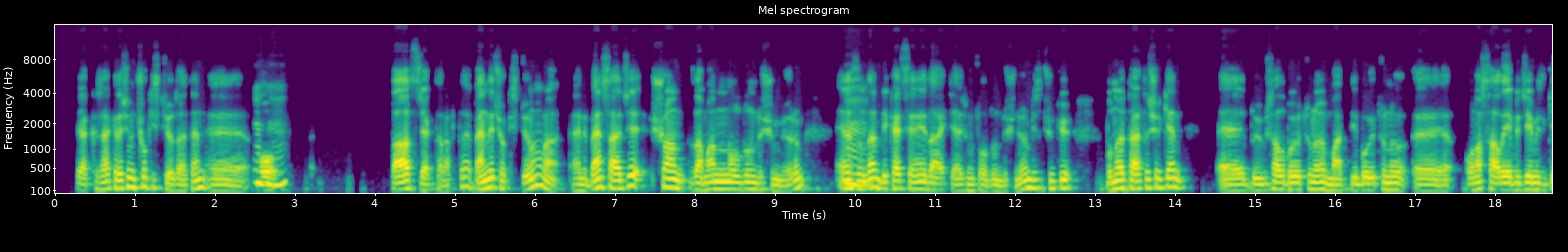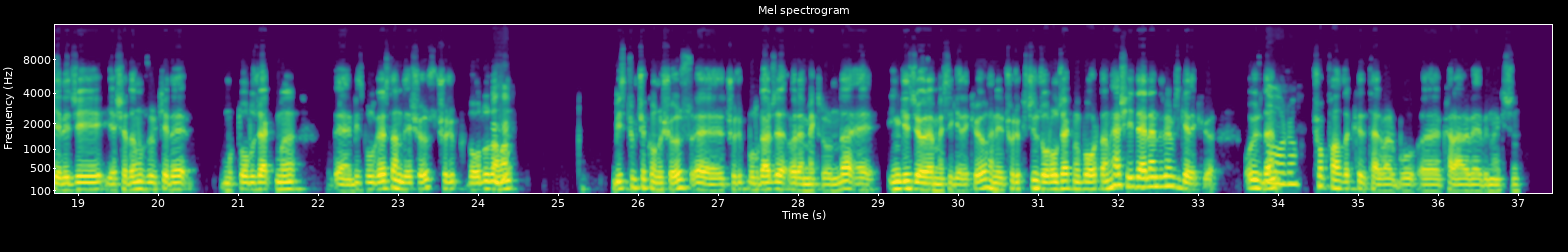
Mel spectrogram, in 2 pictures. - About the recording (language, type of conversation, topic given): Turkish, podcast, Çocuk sahibi olmaya hazır olup olmadığını nasıl anlarsın?
- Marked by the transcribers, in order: other background noise; tapping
